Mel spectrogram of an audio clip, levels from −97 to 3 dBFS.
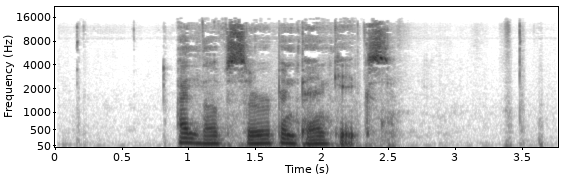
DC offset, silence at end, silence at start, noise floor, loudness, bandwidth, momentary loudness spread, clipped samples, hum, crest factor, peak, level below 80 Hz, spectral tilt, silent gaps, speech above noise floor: under 0.1%; 1.25 s; 0.95 s; -65 dBFS; -17 LUFS; 16 kHz; 6 LU; under 0.1%; none; 18 dB; -2 dBFS; -44 dBFS; -4 dB/octave; none; 47 dB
